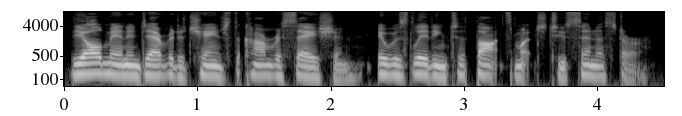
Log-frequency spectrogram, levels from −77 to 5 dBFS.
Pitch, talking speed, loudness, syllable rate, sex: 130 Hz, 215 wpm, -20 LUFS, 6.1 syllables/s, female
